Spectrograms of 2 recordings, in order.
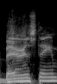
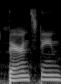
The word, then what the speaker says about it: Berenstain: in Braille spells it it's sta AI n on the book and I thought I was ste i N Berenstein bears its Berenstain today that's just dyslexia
